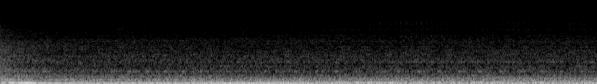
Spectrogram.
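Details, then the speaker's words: 1966 Ford Mustang convertible, cold start after two to three accelerator pump strokes with the choke working, idling in gear: deep, even low rumble holding steady without surging or stumbling; smooth, healthy idle. "Hit the key. That's pretty decent. That's light years above where we were, too."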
